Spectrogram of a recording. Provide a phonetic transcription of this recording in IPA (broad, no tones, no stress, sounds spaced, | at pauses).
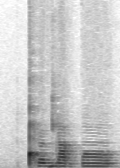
ǃʰ ə˞ ɡ j ɑ ɡ p ɔ̃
